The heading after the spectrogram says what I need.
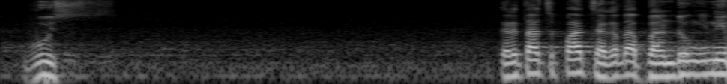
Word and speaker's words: Whoosh: sekali lagi w h o o s h tapi membacanya wus kereta cepat Jakarta Bandung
